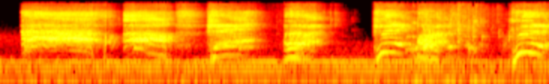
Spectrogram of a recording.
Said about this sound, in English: I was startled awake by ragged screaming coming from the bathroom down the hall.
